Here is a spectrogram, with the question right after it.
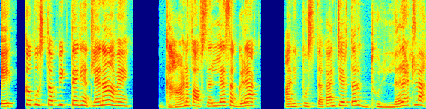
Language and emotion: Goan Konkani, disgusted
